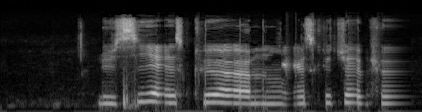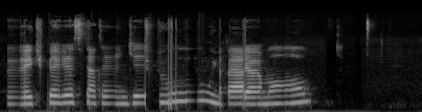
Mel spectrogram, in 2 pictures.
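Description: A young woman speaks steadily and clearly over an online call.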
